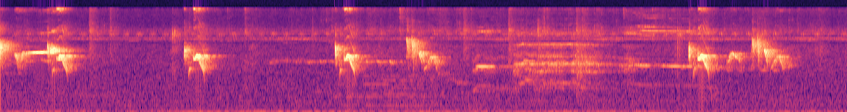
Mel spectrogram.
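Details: Sâu Đầu Đỏ songbird at a bird farm, singing in a contest: sharp high chirps spaced a second or two apart, with softer thin notes and quiet hum between.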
